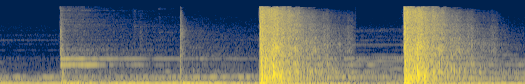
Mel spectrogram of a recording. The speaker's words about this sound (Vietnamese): Bỗng nhiên có tiếng súng nổ đột ngột vang lên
